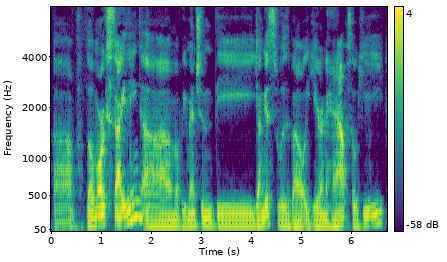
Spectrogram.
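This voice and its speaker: A man in his forties from Southern California, chatting calmly on a living-room couch about his family. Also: deep voice, a little slow. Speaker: family vlogger. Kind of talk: casual chat on a couch.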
